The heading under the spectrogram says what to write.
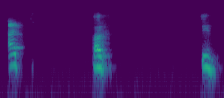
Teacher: जो ही जुबान ऊपर लगे, मखरिज बंद हो, तो आराम से छोड़ेंगे, जल्दी नहीं छोड़ेंगे। आराम से ऐसे छोड़ेंगे कि आपको खुद अपनी एयर वहां से फील हो कि हवा निकली है। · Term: हम्स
